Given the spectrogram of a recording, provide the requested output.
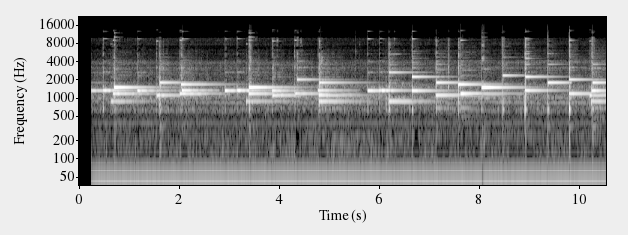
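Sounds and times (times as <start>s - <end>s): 
music box playing a birthday song: 0.2s - 10.5s.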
